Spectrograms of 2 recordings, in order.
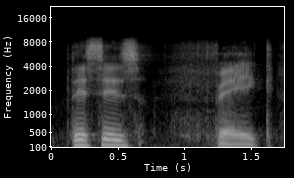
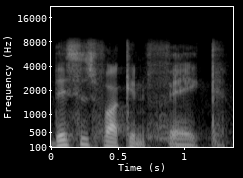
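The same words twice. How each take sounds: First: "This is fake" drawn out very slowly; slow, separated words, landing on "fake"; emphatic verdict. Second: Said in the usual way. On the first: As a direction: stretch out "This is fake", word by word.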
